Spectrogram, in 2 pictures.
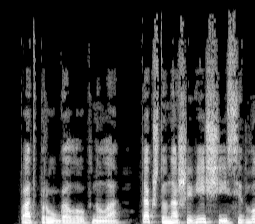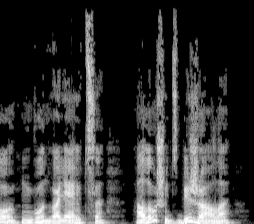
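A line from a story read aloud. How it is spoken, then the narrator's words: Gloomy explanation. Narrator (Russian): мрачно пояснил он мне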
